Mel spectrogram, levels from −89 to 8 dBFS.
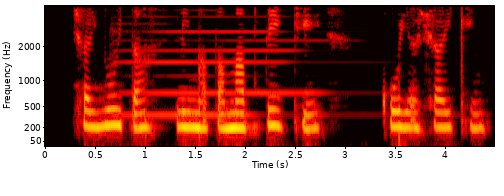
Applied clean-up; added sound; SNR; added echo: classical method log-MMSE.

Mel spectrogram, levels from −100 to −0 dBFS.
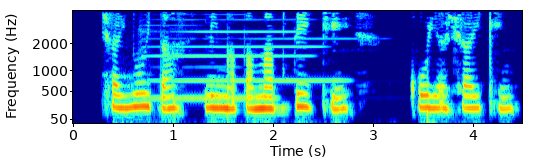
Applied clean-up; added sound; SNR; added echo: classical method Wiener filter.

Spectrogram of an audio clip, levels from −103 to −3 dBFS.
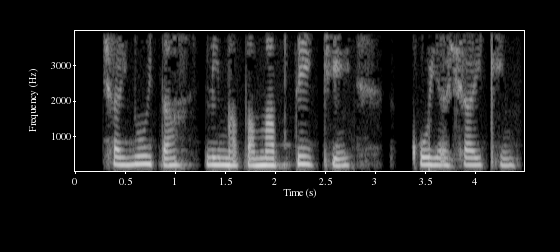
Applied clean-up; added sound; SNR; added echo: none; none; none; none.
